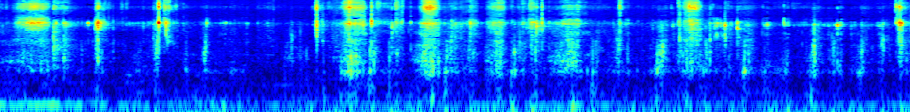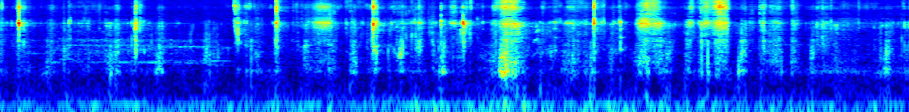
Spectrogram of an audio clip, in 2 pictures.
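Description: Mouth chewing and crunching spicy dressed kelp strips, a dense run of crisp irregular bites and clicks.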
